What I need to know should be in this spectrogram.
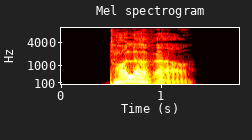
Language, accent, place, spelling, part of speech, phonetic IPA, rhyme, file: German, Germany, Berlin, tollerer, adjective, [ˈtɔləʁɐ], -ɔləʁɐ, De-tollerer.ogg
- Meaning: inflection of toll: 1. strong/mixed nominative masculine singular comparative degree 2. strong genitive/dative feminine singular comparative degree 3. strong genitive plural comparative degree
